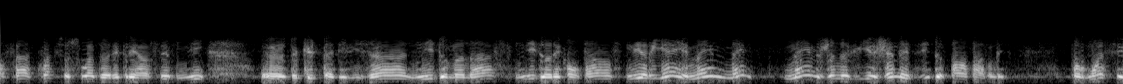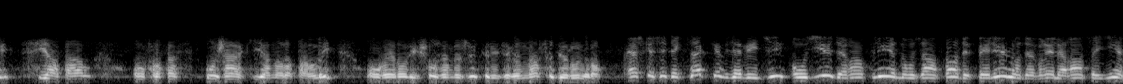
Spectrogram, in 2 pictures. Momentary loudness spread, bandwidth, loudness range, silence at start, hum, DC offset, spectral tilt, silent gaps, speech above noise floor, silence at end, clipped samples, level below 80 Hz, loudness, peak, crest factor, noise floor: 8 LU; 3.7 kHz; 3 LU; 0 s; none; under 0.1%; -11 dB/octave; none; 29 dB; 0 s; under 0.1%; -54 dBFS; -17 LUFS; 0 dBFS; 16 dB; -46 dBFS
